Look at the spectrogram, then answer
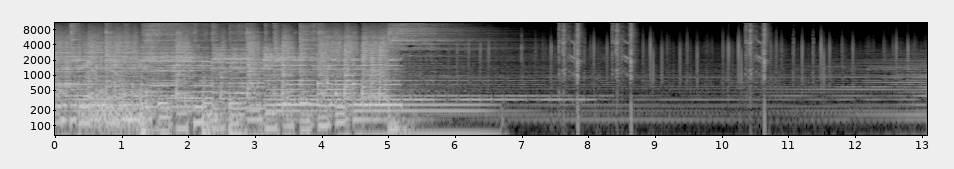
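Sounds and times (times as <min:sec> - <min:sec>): camera shutter clicks: 0:07.6 - 0:08.8, 0:10.3 - 0:10.8.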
